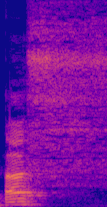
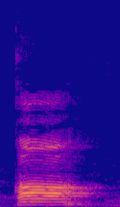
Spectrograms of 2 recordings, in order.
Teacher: Yang kita dengar, yang kita rasa ni, as, ada angin keluar. Ini adalah huruf hams. Lawan dia huruf yang disebut tidak berangin.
